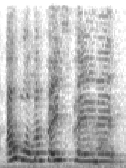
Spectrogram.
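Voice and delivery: put-on a little girl's loud, high plea; little sister begging to have her face painted, loud and eager; eager cry. A narrator's reading. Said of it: "cried Sam".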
